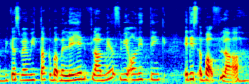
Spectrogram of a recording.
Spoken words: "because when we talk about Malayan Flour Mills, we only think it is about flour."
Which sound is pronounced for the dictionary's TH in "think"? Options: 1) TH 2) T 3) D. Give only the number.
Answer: 2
